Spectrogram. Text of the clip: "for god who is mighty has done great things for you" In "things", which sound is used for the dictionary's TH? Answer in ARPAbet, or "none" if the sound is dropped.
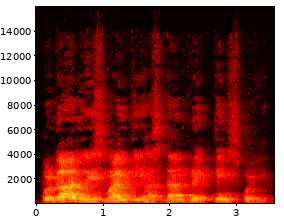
T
